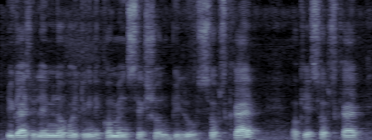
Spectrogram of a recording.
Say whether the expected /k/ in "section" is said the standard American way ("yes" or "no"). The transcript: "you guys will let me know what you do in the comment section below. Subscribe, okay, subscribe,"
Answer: yes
